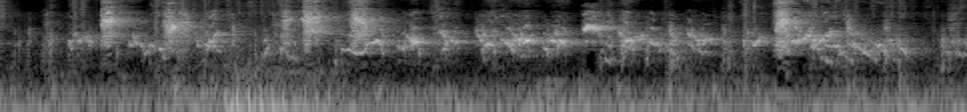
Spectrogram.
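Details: Budgerigars at play give rapid, overlapping chirps and buzzy warbles, sharp tweets bursting out every half second or so over a steady chattering background.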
